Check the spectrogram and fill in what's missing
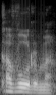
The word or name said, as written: Kovurma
